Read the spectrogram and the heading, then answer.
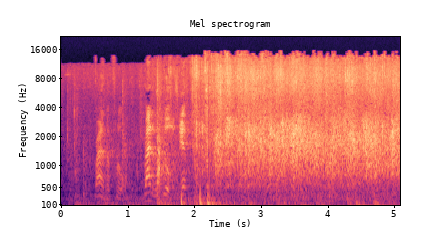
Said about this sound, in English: Round of applause, yeah. So, thanks.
